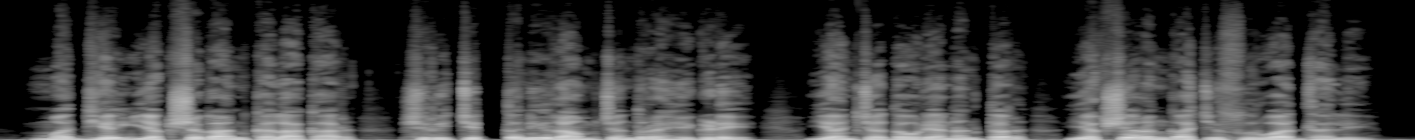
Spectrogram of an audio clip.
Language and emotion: Marathi, neutral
